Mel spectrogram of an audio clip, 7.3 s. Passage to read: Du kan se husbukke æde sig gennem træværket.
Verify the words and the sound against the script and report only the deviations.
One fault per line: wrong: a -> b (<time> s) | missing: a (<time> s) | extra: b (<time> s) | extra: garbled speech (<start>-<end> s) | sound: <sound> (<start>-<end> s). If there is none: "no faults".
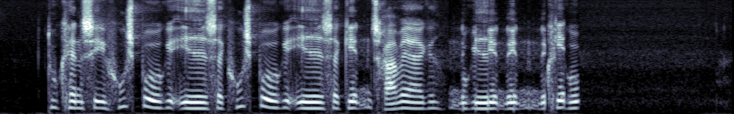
extra: husbukke æde sig (2.3 s)
extra: garbled speech (4.5-5.8 s)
